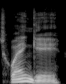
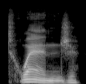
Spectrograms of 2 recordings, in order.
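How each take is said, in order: First: The G is a hard sound. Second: The G is a soft sound. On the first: The speaker calls it right. "it's twangy with a hard G" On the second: The speaker calls it wrong. "did pronounce it twenge"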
